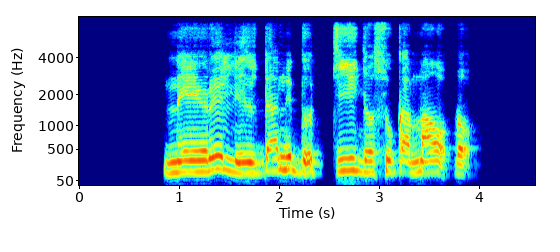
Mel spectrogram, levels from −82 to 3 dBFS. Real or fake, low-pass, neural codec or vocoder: fake; 7.2 kHz; codec, 24 kHz, 1 kbps, SNAC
